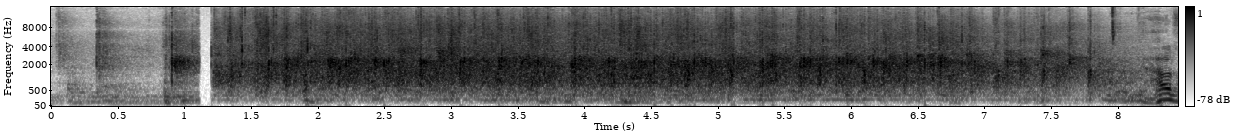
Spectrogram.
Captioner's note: applause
